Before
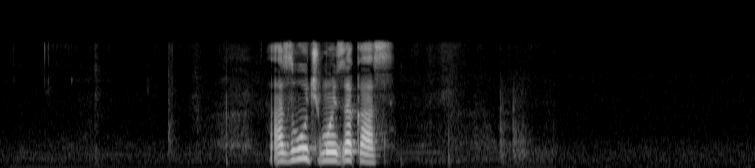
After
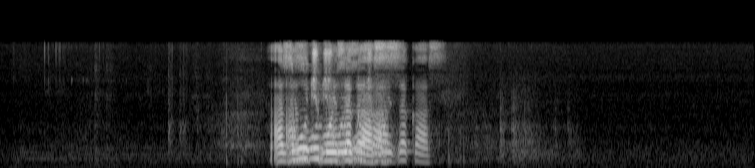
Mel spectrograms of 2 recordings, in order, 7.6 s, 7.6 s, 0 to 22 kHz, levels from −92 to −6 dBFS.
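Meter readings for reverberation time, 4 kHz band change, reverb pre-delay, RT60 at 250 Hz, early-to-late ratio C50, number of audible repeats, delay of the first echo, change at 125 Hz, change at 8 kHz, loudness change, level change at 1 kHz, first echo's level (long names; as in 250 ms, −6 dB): no reverb audible, +9.0 dB, no reverb audible, no reverb audible, no reverb audible, 3, 114 ms, +2.0 dB, can't be measured, +5.0 dB, +5.0 dB, −5.0 dB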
